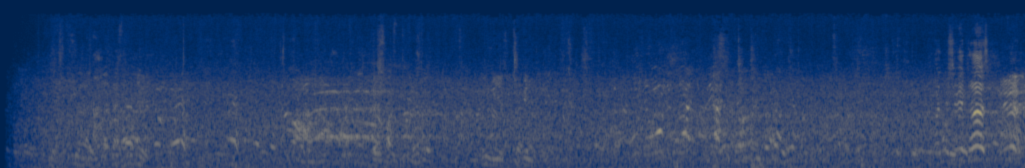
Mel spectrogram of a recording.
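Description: Many men's voices chatter and call out outdoors.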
